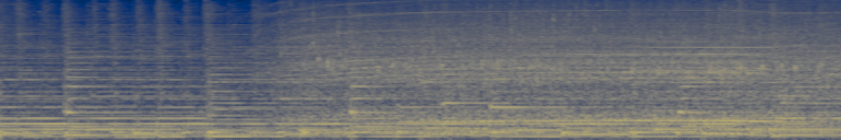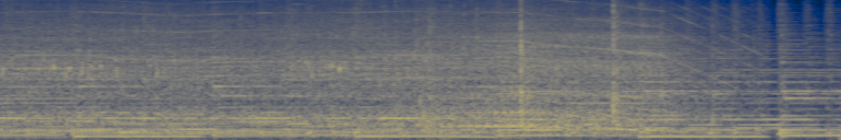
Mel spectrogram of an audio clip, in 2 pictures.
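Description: An electric beater whirs through eggs, milk and vanilla essence for a Christmas cake batter, a steady close motor drone with a brief pitch shift near the start and a sharp scrape near the end.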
